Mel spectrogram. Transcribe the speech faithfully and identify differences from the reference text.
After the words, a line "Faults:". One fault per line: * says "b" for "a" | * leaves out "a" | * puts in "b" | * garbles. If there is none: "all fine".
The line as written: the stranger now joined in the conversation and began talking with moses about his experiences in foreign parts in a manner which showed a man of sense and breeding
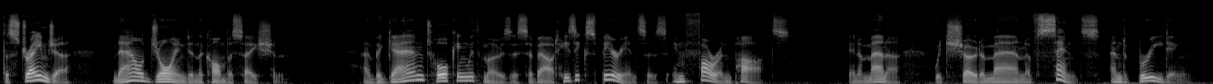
the stranger now joined in the conversation and began talking with moses about his experiences in foreign parts in a manner which showed a man of sense and breeding
Faults:
all fine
